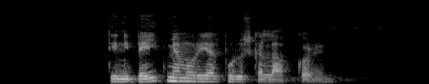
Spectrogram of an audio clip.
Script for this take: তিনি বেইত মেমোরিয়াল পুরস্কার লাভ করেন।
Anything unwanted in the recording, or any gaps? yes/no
no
